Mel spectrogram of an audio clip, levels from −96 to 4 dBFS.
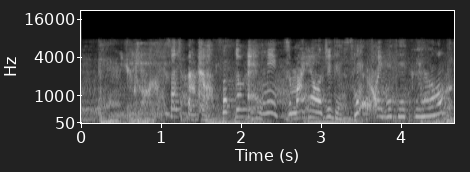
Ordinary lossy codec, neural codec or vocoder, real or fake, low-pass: none; codec, 16 kHz, 4 kbps, X-Codec, WavLM features, trained on Multilingual LibriSpeech; fake; none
